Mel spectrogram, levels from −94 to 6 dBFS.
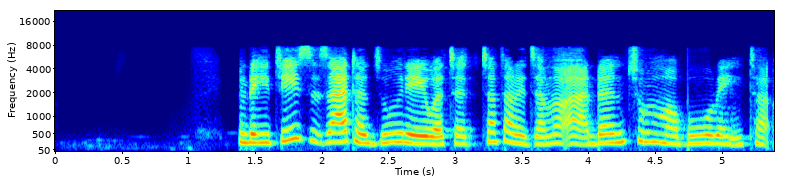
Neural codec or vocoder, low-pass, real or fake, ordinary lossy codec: codec, 16 kHz, 0.5 kbps, X-Codec, HuBERT features, trained on balanced general audio; none; fake; none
